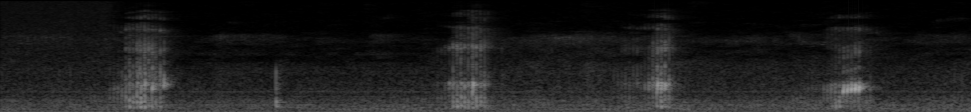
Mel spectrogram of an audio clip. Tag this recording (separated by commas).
cat purring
